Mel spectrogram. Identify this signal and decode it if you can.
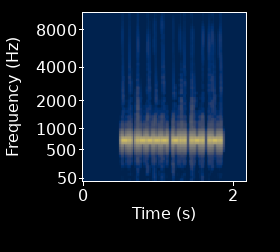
Morse code, heard as a keyed tone, about 50 wpm, 700 Hz. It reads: N1DRR
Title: USA Call Signs - 5 Characters - 50wpm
